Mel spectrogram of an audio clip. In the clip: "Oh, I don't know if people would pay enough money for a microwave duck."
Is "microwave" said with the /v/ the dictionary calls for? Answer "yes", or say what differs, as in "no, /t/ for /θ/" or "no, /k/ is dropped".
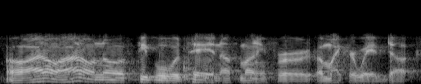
yes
